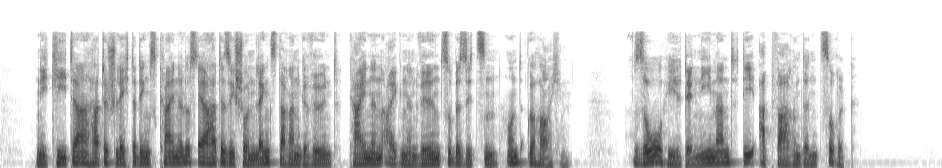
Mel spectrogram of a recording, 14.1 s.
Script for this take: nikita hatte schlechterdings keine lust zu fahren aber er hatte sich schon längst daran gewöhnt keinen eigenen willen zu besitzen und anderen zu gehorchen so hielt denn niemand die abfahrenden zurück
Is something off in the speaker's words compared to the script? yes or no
yes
